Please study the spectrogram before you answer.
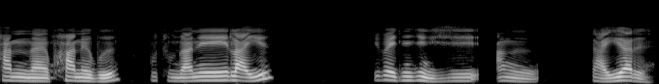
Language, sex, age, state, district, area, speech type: Bodo, female, 45-60, Assam, Baksa, rural, spontaneous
